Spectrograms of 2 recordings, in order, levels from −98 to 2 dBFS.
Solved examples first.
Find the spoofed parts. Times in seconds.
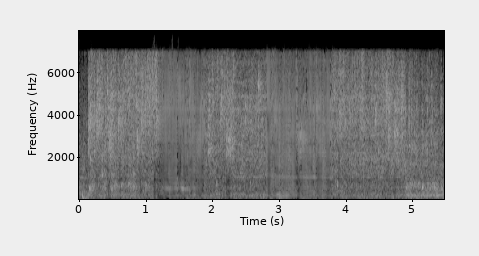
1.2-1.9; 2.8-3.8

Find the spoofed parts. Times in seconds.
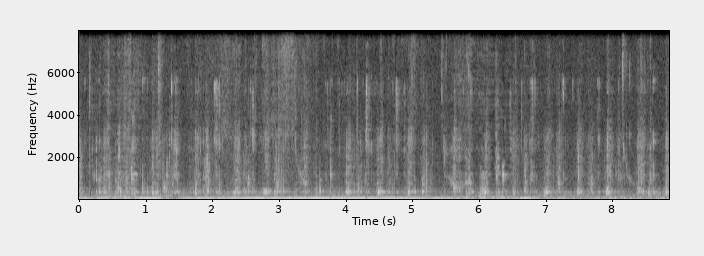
0.4-0.9; 5.7-6.5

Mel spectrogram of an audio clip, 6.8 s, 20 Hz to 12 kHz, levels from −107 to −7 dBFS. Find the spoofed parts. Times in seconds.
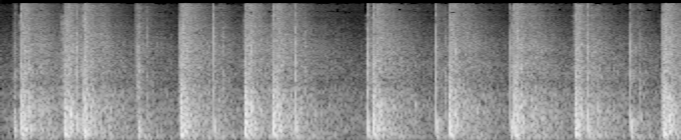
0.6-1.1; 1.6-2.6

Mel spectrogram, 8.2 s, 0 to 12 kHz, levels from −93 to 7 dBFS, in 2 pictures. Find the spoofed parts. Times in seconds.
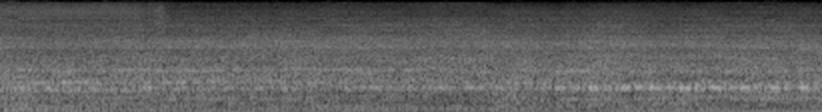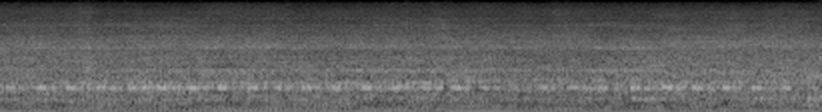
0.0-0.7; 1.4-8.2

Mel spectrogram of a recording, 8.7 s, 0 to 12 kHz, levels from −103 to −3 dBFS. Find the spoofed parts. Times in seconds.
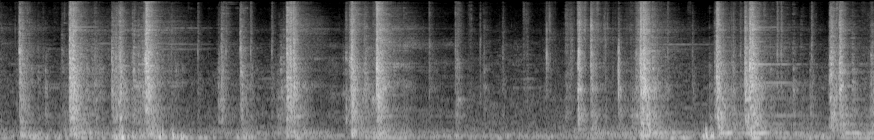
2.9-4.8; 5.4-6.5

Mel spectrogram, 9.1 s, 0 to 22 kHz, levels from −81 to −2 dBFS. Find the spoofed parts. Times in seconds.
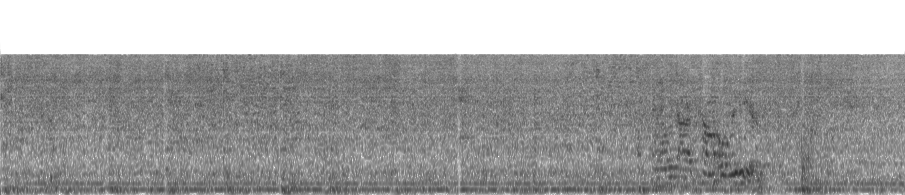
0.0-2.1; 3.0-5.7; 6.4-9.1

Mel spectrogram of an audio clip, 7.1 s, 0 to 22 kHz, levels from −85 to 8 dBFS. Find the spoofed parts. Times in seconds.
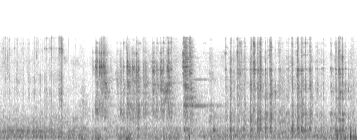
none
